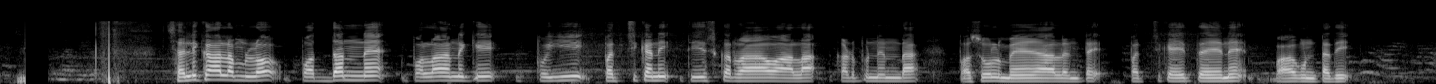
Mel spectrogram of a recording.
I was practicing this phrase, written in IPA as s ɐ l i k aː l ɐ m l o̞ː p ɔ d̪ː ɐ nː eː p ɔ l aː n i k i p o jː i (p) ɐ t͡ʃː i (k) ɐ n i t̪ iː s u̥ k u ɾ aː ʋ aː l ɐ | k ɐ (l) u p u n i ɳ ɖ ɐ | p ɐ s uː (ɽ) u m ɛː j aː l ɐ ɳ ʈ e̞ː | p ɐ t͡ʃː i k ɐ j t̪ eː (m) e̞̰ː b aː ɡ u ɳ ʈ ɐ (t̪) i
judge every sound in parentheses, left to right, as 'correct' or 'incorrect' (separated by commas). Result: correct, correct, incorrect, incorrect, incorrect, incorrect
